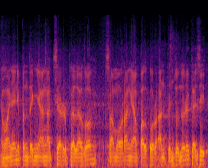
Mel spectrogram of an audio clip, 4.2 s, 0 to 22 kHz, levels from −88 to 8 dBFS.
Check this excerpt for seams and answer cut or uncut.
uncut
